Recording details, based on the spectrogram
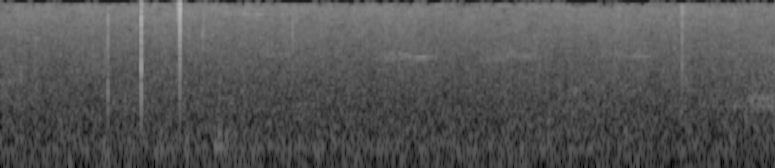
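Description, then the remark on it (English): A quiet, steady hiss of wind stirring through tree leaves, a continuous soft rustle with a few faint ticks early on, even throughout with no voices. “And when the wind moves the air element through the tree, there's a slightly different noise of rustling leaves.”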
